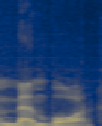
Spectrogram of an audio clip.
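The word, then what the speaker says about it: memoir: मेमोयर नहीं इसे पढ़ते हैं मेम वॉर। ये ओ आई जो होता है ये वा बन जाता है।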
